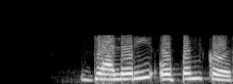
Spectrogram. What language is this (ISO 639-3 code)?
mar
